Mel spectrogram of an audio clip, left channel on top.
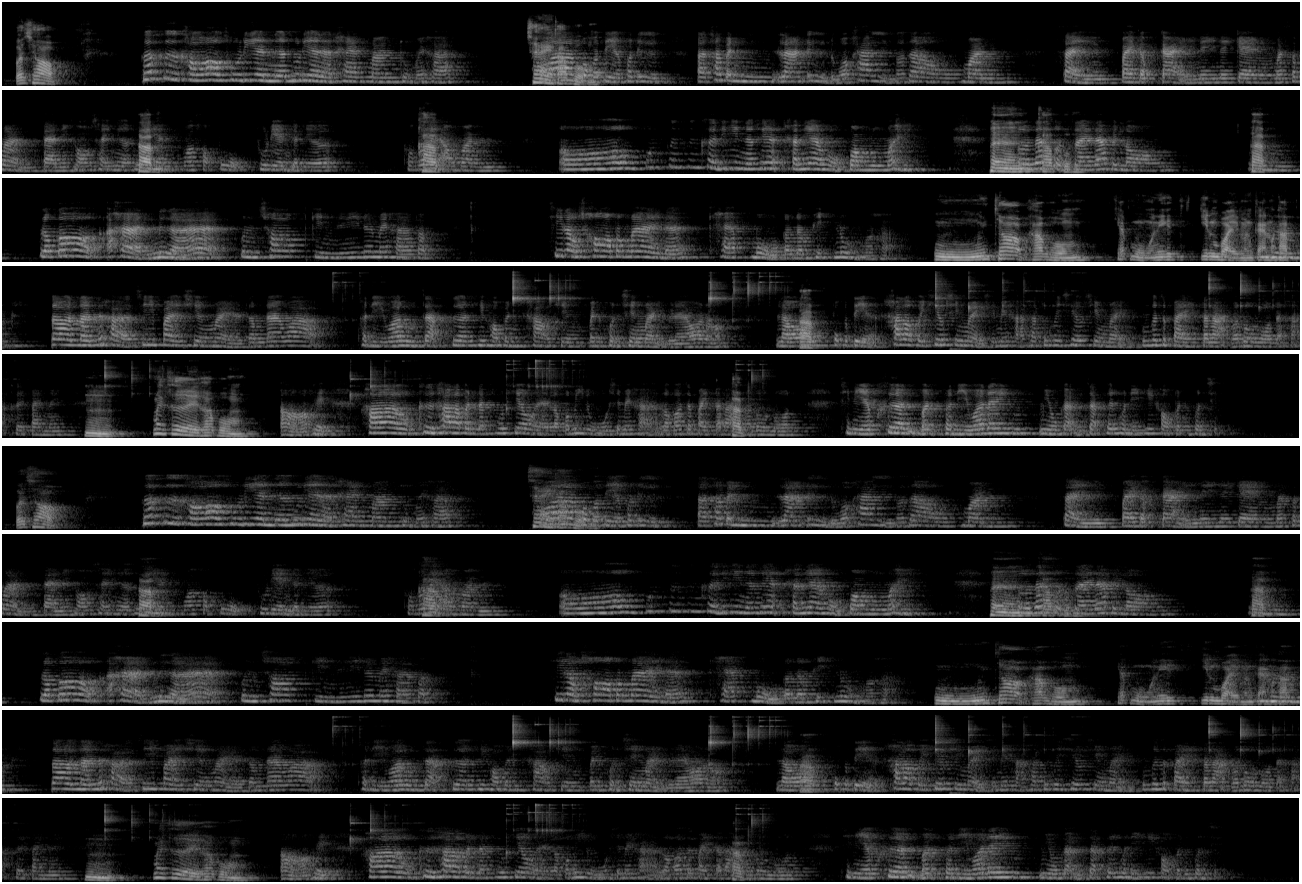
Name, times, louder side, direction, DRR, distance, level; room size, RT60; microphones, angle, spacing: voice 1, 0.1-0.5 5.3-5.8 14.3-14.6 17.1-17.4 22.9-23.8 25.5-25.6 35.3-36.8 37.1-38.8 46.9-47.1 52.7-53.1 53.4-54.4 59.2-59.3, left 5 dB, 75° left, 12 dB, 0.5 m, -31 dB
voice 2, 1.4-4.6 5.4-6.7 7.0-10.1 10.6-16.3 17.0-18.0 18.5-22.1 22.5-22.8 23.1-24.7 25.4-26.0 26.3-30.3 31.4-34.9 38.5-39.0 39.4-42.2 42.5-46.2 46.7-52.5 54.7-64.1, left 3 dB, 55° left, 3 dB, 1.0 m, -36 dB
sound 1, 42.2-42.8 44.0-44.7 46.0-46.8 48.3-48.7 48.9-49.8 51.0-52.1 52.9-54.0 54.3-54.4 55.4-56.1 57.0-57.8 59.3-59.5, equal, ahead, 0.6 m, -39 dB
10.0 x 6.3 x 2.7 m, 0.72 s
head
